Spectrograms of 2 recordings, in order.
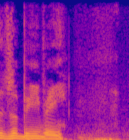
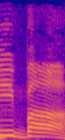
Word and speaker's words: Zabiba: I would donate one of everything I ate to Zabibi. I thank you. Isn't that her name? What's her name, Robin? Zabiba. Oh, I'm sorry. Oh, I'm so off with Zabibi.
